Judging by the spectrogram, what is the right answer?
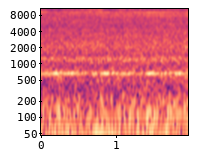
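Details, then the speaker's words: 1999 Chevrolet Cavalier Z24 convertible, 39,953 miles, heard from the rear at the stock exhaust: a quiet, even idle burble with a faint steady tone and no ticking or popping; normal. "All right, slip around to the back so you can wh so you can hear this run. Of course, nothing crazy with that exhaust."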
